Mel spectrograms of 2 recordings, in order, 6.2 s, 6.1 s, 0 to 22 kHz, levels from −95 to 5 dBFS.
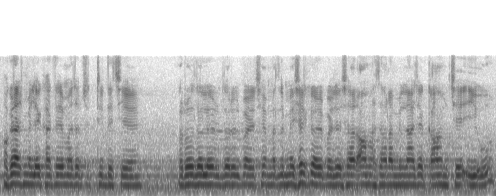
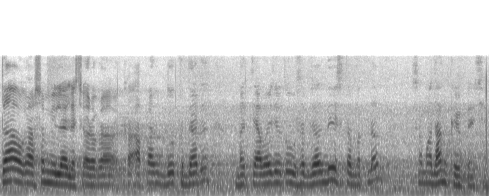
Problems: none marked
